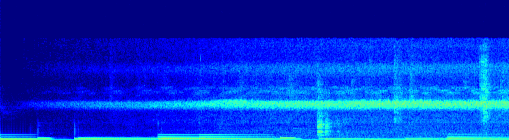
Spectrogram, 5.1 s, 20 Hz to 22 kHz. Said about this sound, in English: Eight hours later, at 5 a.m. Friday morning, it's still dark outside. Crickets are chirping in the few trees pocking the edges of the parking lot.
